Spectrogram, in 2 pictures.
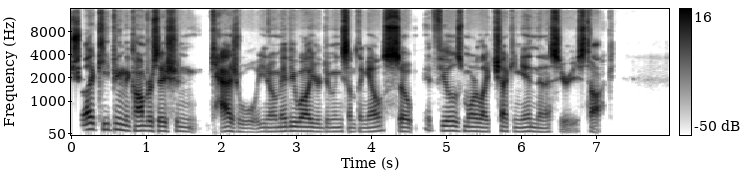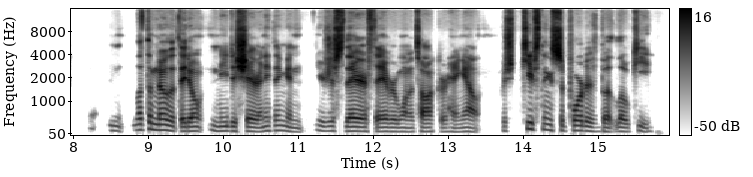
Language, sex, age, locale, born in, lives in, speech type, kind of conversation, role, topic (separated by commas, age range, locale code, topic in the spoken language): English, male, 20-24, en-US, United States, United States, read, expert-assistant, expert, How can you support a friend who is feeling down?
